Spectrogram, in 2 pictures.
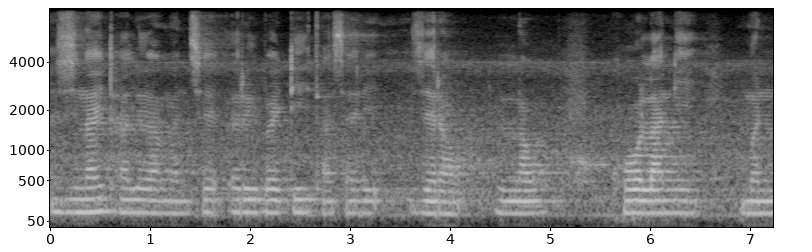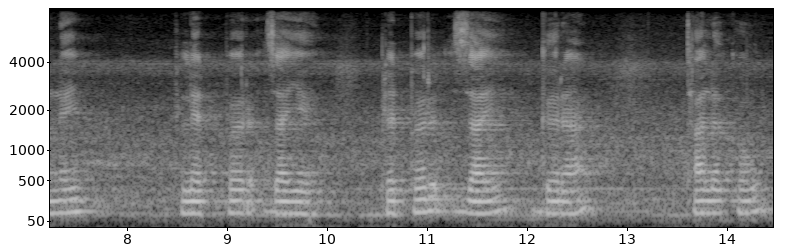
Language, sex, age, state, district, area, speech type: Bodo, male, 30-45, Assam, Chirang, rural, read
